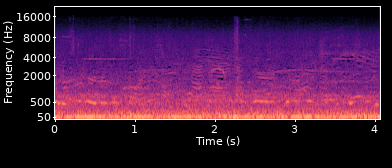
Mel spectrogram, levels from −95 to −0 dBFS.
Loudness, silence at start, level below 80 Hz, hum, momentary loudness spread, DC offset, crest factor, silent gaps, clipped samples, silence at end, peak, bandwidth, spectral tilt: -27 LUFS; 0 s; -24 dBFS; none; 2 LU; under 0.1%; 12 dB; none; under 0.1%; 0 s; -12 dBFS; 9.6 kHz; -7.5 dB/octave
